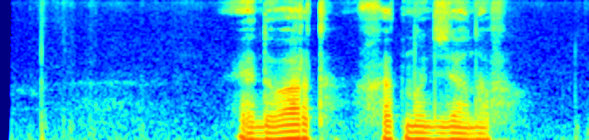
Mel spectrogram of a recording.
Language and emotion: Russian, neutral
